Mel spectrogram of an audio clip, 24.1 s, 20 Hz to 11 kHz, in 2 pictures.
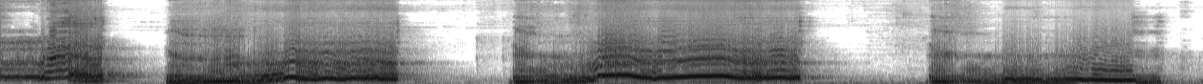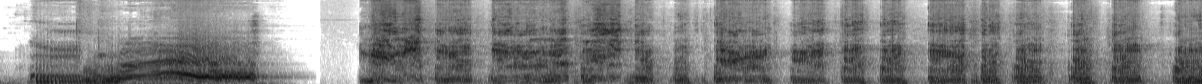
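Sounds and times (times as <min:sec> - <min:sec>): wild boar grunting: 0:15.6 - 0:24.0.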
